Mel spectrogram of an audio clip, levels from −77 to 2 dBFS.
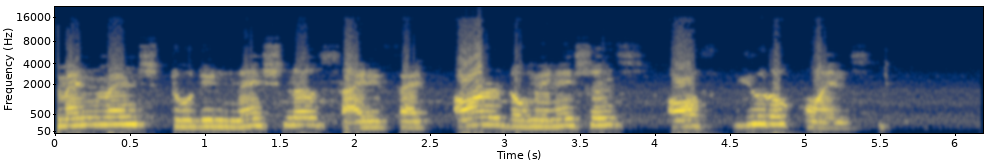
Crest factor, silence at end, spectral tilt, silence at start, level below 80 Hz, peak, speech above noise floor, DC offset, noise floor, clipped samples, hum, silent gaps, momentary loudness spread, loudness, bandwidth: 12 dB; 0.65 s; -6 dB/octave; 0.05 s; -50 dBFS; 0 dBFS; 36 dB; under 0.1%; -47 dBFS; under 0.1%; none; none; 7 LU; -12 LUFS; 15 kHz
